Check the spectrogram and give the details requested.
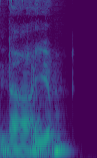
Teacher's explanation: Na plus ayam are the next two words which join to make nayam. That is, na plus a becomes a longer na.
